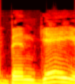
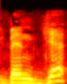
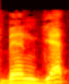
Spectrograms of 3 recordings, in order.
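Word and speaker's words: Benguet: You see, Ben Gett Mining was a Philippine corporation. They never spoke French in the Philippines. They spoke Spanish, and in Spanish you pronounce the T. It is Ben Gett Mining.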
